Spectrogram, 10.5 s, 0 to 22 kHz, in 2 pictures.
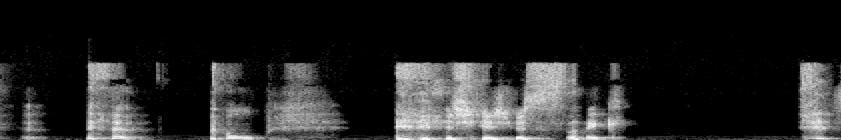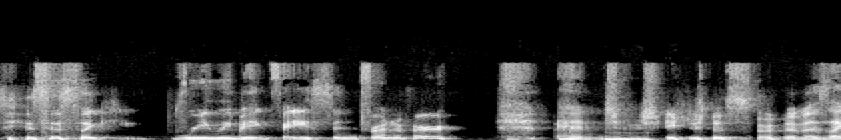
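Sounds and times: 
person coughing throatily: 0.0s - 1.8s, 9.0s - 9.4s
speech: 0.7s - 4.0s, 5.0s - 10.4s.

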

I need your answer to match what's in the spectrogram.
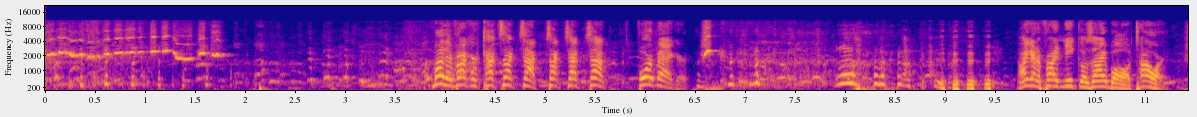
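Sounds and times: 
person whistling: 0.0s - 1.9s, 6.5s - 6.9s
chuckling: 0.0s - 9.7s
speech: 3.9s - 11.4s.

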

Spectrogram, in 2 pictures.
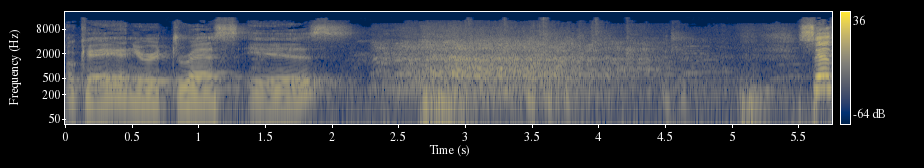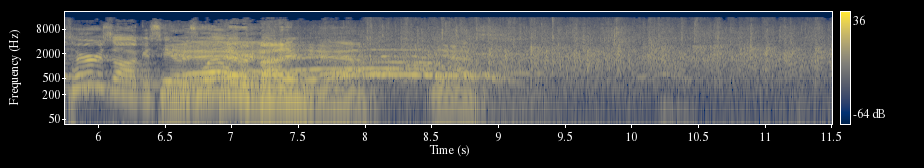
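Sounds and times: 
speech: 0.0s - 3.8s, 5.5s - 9.0s
laughter: 2.3s - 5.1s, 6.5s - 9.2s
room full of people clapping: 6.6s - 11.5s.

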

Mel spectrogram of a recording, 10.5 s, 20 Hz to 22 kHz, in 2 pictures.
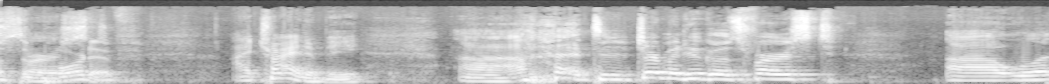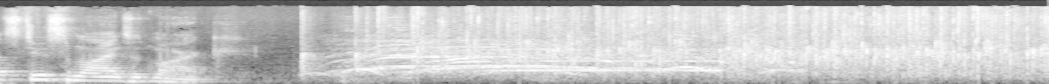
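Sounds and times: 
speech: 0.0s - 7.2s
studio audience applause: 6.7s - 10.4s.

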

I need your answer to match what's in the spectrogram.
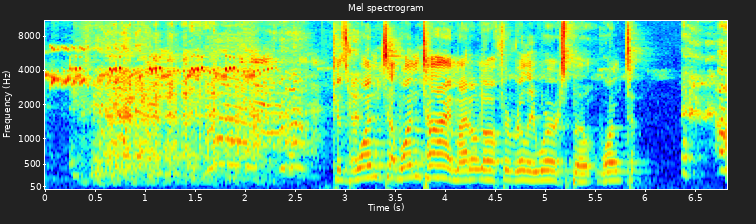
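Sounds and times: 
cricket noisemaker toy chirping: 0.0s - 3.8s
laughter: 0.2s - 4.3s, 6.4s - 6.8s
speech: 2.9s - 6.0s.

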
